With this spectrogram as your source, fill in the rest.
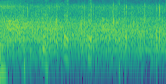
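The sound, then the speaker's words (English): An audience claps to welcome a guest being introduced, a steady, even patter of many hands that carries on alone with no pause across the short stretch. “So, ladies and gentlemen, please put your hands together and help me welcome the blue collar oxy knee emphasist”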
